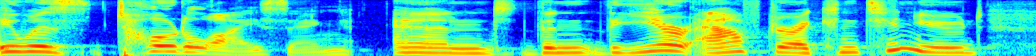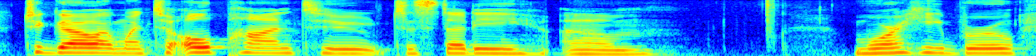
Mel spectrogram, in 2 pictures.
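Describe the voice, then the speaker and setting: On a very clean recording with a silent background, a woman with a New York accent talks at a very slow pace in a medium pitch, with ordinary pitch variation. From New York, Brooklyn. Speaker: professor. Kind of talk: panel talk. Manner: halting.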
